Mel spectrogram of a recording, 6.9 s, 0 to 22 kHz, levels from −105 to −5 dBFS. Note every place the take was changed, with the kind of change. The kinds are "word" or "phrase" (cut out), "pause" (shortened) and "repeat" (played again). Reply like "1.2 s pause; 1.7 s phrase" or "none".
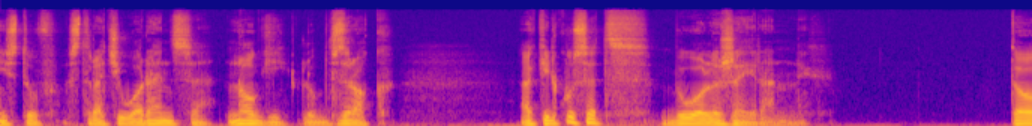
none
